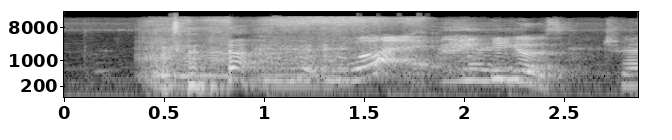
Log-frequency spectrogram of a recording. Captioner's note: laughs loudly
